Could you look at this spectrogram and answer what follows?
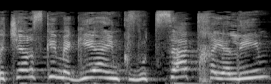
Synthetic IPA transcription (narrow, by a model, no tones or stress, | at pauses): et͡ʃeʁskimeɡiaimkvut͡satχajalim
